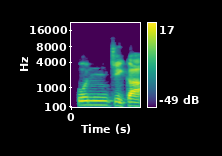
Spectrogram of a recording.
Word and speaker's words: कुंचिका: कुंचिका। अब देखिए कुंचिका, हाँ, वो बीच में च के आगे है, वो अनुनासिक केवल करना है। कुंचिका।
